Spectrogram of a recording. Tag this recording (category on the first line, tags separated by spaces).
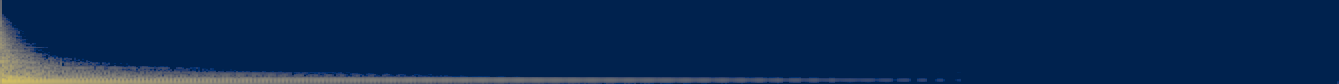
Music > Solo percussion
perc drum loop recording drums oneshot flam percussion roll beat kit Medium-Tom real drumkit wood maple med-tom acoustic toms Tom quality tomdrum realdrum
